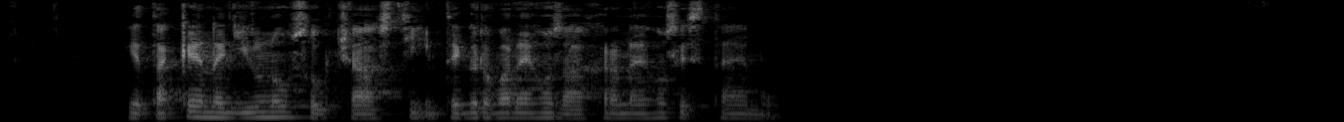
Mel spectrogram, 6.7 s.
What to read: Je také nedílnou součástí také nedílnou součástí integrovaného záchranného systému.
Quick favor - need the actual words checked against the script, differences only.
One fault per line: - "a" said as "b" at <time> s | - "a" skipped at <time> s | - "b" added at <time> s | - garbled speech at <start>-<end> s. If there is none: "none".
- "také nedílnou součástí" skipped at 2.1 s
